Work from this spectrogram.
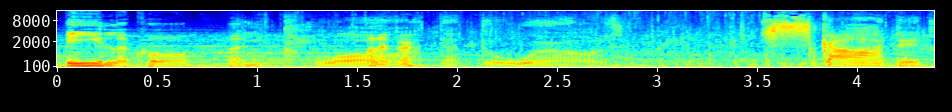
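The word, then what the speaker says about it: Be'lakor: the first demon prince bellacor that's actually pronounced be liquor but whatever the world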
